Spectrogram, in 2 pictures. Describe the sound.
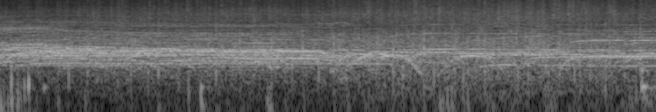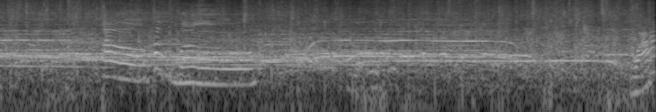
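An audience gives a standing ovation for a guest's introduction at a live show: loud, sustained applause with cheering and whoops that keeps a steady level without letup.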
